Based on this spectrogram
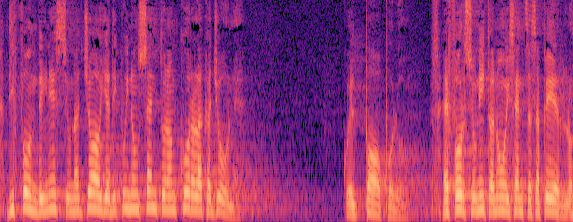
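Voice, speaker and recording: A man's voice: on the high side, dark tone. A man reading as a fervent old cardinal. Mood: tender. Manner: impassioned, pleading preacher's cadence. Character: older male cardinal, gentle, fervent, humble. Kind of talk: dramatic reading of a classic novel. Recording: long hall reverb.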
